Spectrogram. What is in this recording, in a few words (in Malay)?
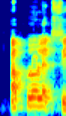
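"apopleksi", Malay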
